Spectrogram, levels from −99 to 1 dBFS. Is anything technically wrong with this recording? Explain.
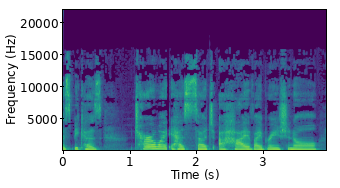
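Yes. From 1.54 to 1.59 s the speech has an AAC frame loss with muting: about 43 ms, which fits two lost frames, decoded as silence. Overlapping windows fade the edges, so unlike a hard dropout, the gap is a soft-edged hole.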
